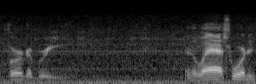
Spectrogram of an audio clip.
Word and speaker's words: vertebrae: That means the word is plural, and you pronounce an AE ending like a long E. There are hundreds of words like that. So vertebrae, And the last word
